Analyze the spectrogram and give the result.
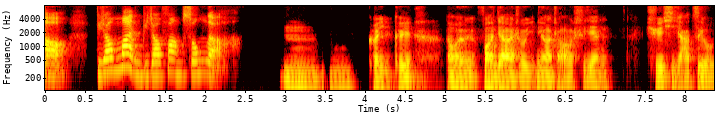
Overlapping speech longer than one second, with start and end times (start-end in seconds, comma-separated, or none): none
